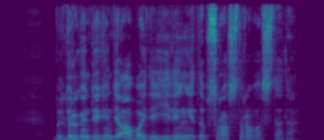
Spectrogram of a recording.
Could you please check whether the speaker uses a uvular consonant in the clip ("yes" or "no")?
no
